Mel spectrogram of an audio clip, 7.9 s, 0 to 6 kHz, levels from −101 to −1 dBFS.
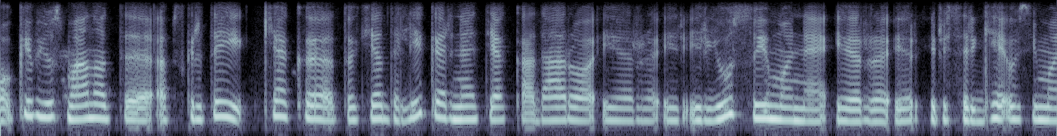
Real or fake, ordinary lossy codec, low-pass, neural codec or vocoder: real; Opus, 32 kbps; 5.4 kHz; none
